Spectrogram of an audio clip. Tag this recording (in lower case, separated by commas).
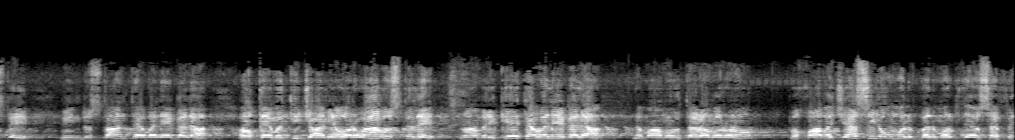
narration, speech, man speaking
